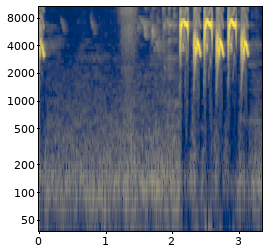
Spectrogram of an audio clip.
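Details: A cinereous tit singing persistently, giving a quick run of six high, clear two-note phrases over a soft background hum.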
